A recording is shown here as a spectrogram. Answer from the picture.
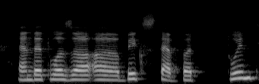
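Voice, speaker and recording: Over a quiet background, a woman with a Portuguese accent speaks at a very slow pace. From Portugal. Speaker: journalist and conference organizer; journalist. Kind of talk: casual chat. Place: home room. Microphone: earbuds.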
